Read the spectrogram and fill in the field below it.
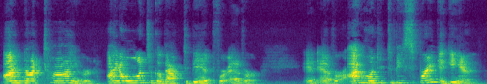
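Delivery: loud, high whining plea; whiny protest. Acted. Bear protests to tortoise about bedtime, whining loudly. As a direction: whine like a child resisting bed.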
